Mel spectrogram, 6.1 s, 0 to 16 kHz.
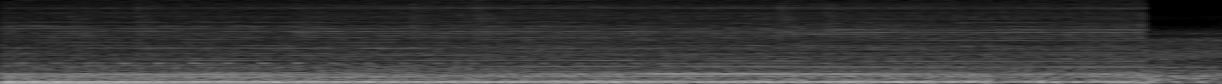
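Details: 2020 Toyota Avalon TRD after spark plug change, heard from the rear of the car: engine catches and settles into a steady even idle with low hum, no misses or ticking; normal startup and idle.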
